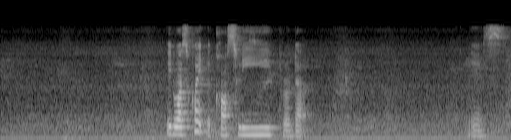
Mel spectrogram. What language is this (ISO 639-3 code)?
eng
